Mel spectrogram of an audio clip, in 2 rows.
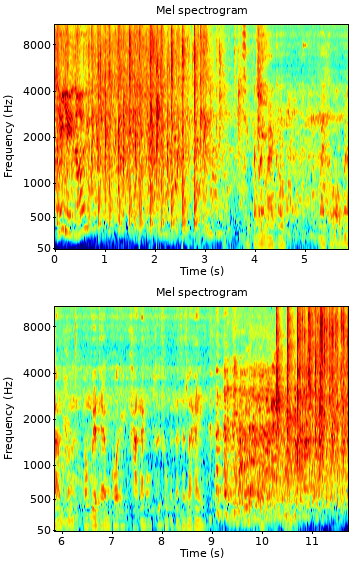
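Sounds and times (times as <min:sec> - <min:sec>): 
audience clapping at a Vietnamese-language gathering: 0:00.0 - 0:04.2, 0:10.2 - 0:11.7
speech: 0:00.2 - 0:00.8, 0:04.0 - 0:10.8
laughter: 0:04.2 - 0:06.4, 0:08.9 - 0:11.7.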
